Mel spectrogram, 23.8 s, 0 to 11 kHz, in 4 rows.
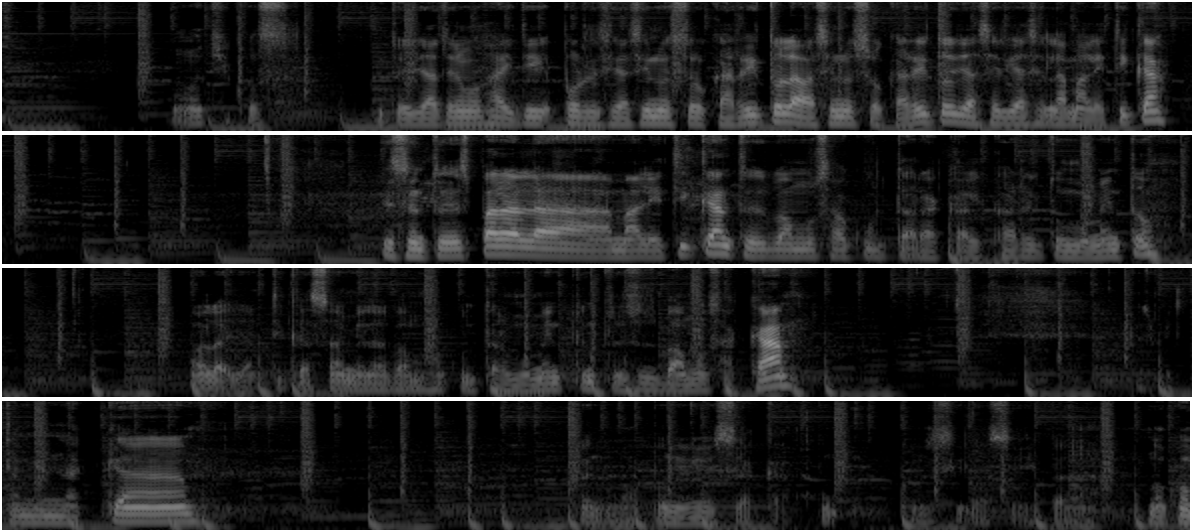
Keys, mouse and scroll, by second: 0.3 ctrl+s, 1.1-2.4 middle drag, 2.8-3.3 middle drag, 3.7-4.1 middle drag, 5.3-6.3 middle drag, 7.0-7.4 middle drag, 7.8-10.7 scroll down 1, 10.7 click, 12.9 click, 13.4 click, 14.1-16.5 scroll up 1, 17.1 shift+s, 21.2 shift+right click, 21.9-22.5 middle drag, 22.6-23.1 middle drag.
